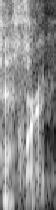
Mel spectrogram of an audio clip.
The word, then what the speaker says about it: Korid: But It's pronounced Korid, yes. Yes. Korid.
